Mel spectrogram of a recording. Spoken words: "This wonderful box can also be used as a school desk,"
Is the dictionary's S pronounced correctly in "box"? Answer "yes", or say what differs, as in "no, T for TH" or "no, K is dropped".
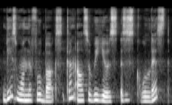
yes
